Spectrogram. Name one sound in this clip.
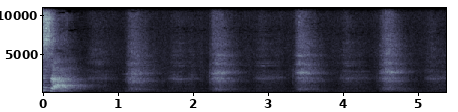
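A woman exhales sharply with each sit-up.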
